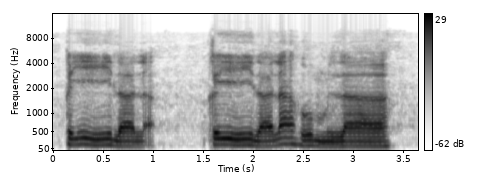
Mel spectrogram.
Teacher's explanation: Kenapa izhar syafawi? Kerana Mim mati bertemu dengan la. Bacaannya kena baca dengan jelas.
